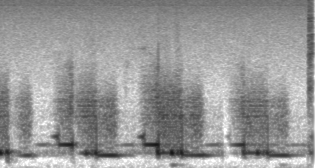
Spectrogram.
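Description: Reversed sine-wave synth notes with tape saturation and small delays, a short three-note phrase swelling in soft repeated groups over a low sustained tone, heard alone.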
